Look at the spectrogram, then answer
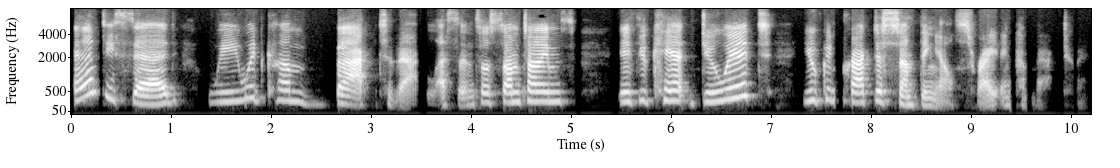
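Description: A woman in her fifties reads a picture book aloud to young kids in a classroom, explaining simply and repeating key phrases the way a teacher would. Her voice is fairly high, expressive, and unhurried, and the recording has its highs cut off.

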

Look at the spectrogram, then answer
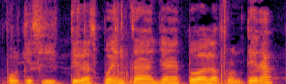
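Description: A man's voice: high-pitched, animated, normal speed, mellow, slight background noise. Rambling Mexican man, casual monologue. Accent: Mexican Spanish. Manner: rambling, filler-heavy, keeps asking "you know?". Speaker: commentator.

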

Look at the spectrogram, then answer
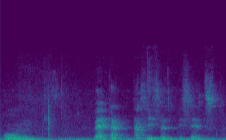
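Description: Older woman, plain telling, handheld mic; far-off camera, boomy room, steady hiss. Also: takes it slowly, heavy reverb. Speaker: participant telling her emigration story. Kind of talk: round-table self-introduction. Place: large wood-panelled hall indoors.

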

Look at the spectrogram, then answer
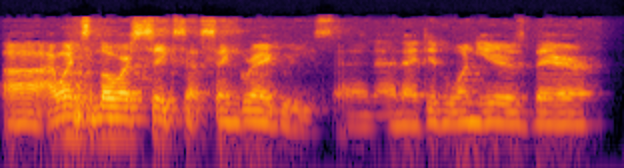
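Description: A man in his fifties from Nigeria talks in a low voice, measured and reflective, pausing on fillers. He is on a video call from a room at home, and the sound rings in an echoey space. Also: steady tone. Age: 50s. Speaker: guest. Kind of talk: conversational interview.

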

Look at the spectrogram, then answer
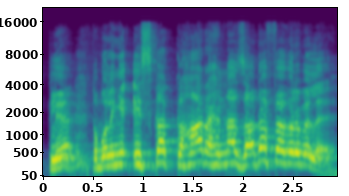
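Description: A man with a high-pitched voice teaches chemistry to a class. He repeats his questions and keeps asking whether the students are clear. He talks in a casual, familiar way, calling them "beta". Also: fairly quick. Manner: repeats questions, checks understanding often. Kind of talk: classroom lecture.

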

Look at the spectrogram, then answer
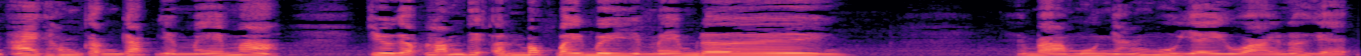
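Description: Woman, chatty livestream seller, bright voice, fairly high pitch. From Vietnam. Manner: chatty, rapid price calls, storytelling asides. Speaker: gold shop livestream seller. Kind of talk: livestream sales chat.

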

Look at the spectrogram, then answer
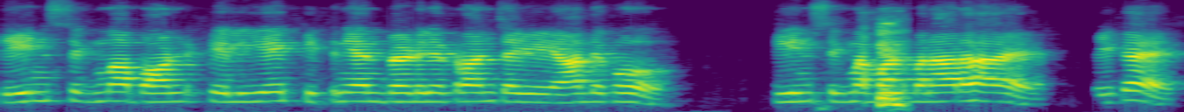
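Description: A man teaching chemistry in an online class, explaining slowly and checking in with his students often. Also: high-pitched, little pitch movement, pushed and bright, roomy sound, rough recording.

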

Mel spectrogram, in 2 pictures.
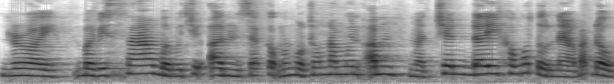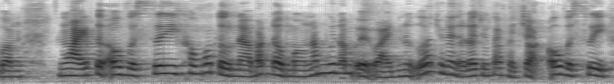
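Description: A woman teaching, walking through workbook exercises step by step, drawing out words and stressing syllables, with many fillers. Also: medium pitch. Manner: explains step by step with frequent fillers. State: tired. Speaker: English teacher. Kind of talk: workbook lesson walkthrough.

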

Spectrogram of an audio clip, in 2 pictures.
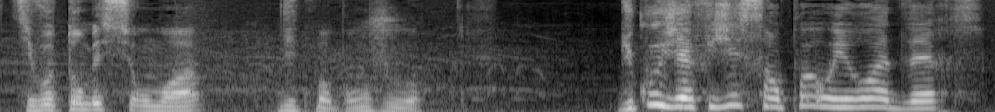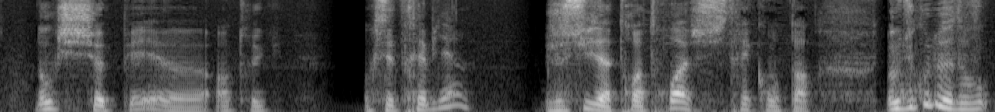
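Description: A man's voice: medium pitch, darkish tone, no room sound. A man with a French accent giving casual, playful commentary on his own card game as he plays, thinking aloud. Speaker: gameplay commentator.

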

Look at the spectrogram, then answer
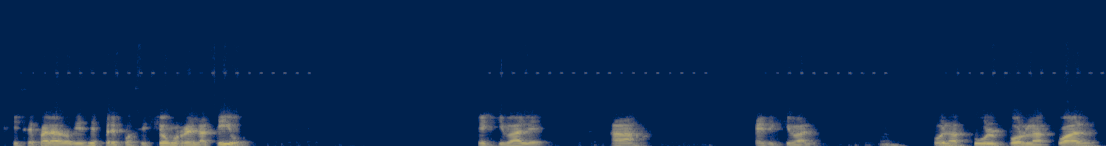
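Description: A man's voice: fairly low pitch, fairly bright tone, poor audio. A man teaching a grammar lesson, repeating terms and checking in with his students as he goes. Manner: slow and repetitive, restarting words and asking for agreement.

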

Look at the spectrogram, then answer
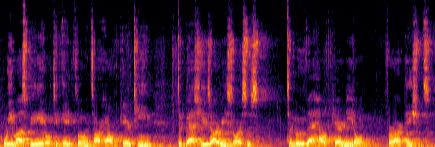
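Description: A male physician giving a formal memorial lecture, telling stories in a measured, deliberate way. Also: fairly high pitch, warm tone, a little hiss or hum. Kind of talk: formal ceremonial speech with anecdotes. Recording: echoey hall, far from mic.

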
